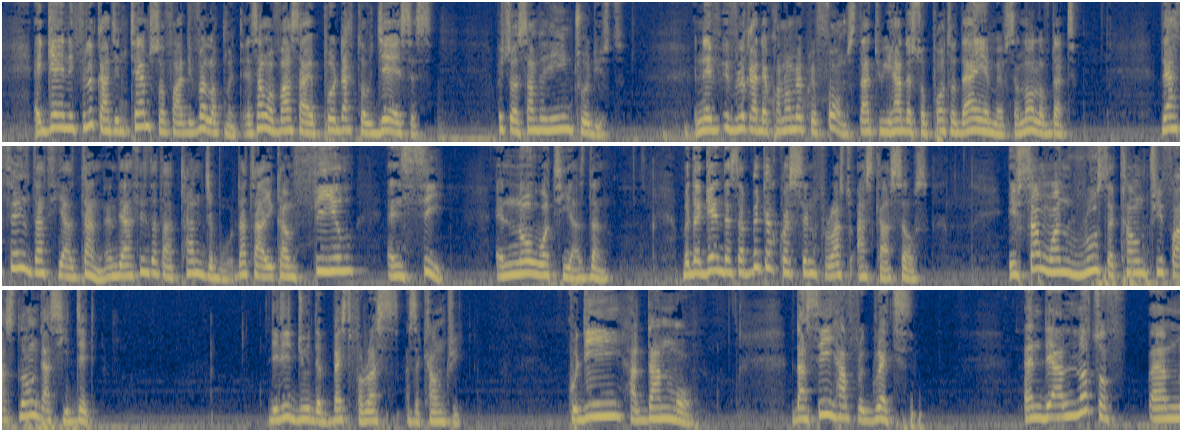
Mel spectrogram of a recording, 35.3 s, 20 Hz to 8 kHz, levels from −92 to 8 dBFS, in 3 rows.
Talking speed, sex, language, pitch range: 200 wpm, male, English, 145-210 Hz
